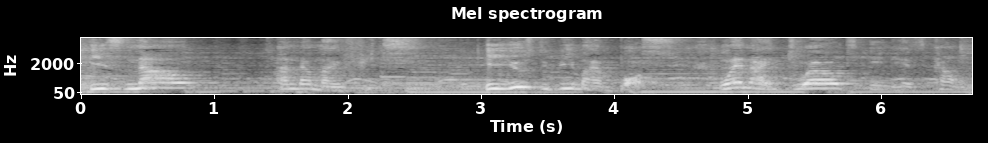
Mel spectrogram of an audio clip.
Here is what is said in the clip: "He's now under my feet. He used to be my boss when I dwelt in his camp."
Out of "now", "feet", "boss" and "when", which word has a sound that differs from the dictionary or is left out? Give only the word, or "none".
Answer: none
